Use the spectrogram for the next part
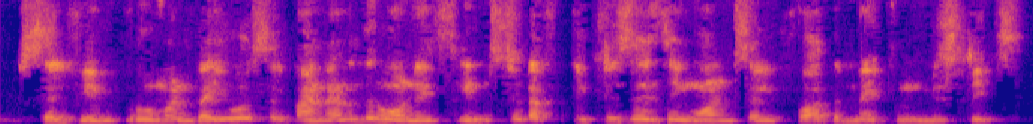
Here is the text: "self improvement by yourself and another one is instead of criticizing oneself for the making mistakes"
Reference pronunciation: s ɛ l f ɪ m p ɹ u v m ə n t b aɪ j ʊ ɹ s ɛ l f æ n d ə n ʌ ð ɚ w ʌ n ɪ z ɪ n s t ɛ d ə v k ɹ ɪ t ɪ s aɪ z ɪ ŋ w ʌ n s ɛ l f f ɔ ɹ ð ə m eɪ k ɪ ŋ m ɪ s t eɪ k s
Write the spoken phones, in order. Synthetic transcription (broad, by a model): s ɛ l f ɪ m p ɹ u v m ə n t b aɪ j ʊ ɹ s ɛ l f æ n d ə n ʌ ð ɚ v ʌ n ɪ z ɪ n s t ɛ d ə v k ɹ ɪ t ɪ s aɪ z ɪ ŋ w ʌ n s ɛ l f f ɔ ɹ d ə m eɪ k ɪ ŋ m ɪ s t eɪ k s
